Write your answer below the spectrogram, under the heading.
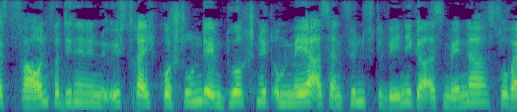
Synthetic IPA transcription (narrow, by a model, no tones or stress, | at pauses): ɪstfʁ̥aʊənfɛɐdiːnənɪnʔøːstəʁaɪçpʁ̥oːʃtʊndəɪmdʊɐçʃnɪtʊmːeːɐalsaɪnfʏnftl̩veːnɪɡɐalsmɛnɐz̥ova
